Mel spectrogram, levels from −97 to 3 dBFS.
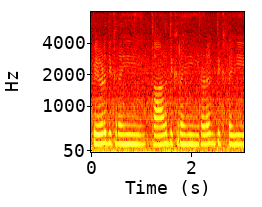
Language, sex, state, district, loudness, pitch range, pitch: Hindi, female, Bihar, Madhepura, -15 LUFS, 195-205 Hz, 200 Hz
